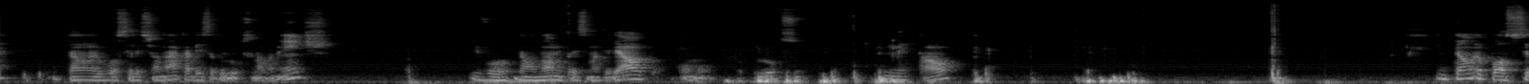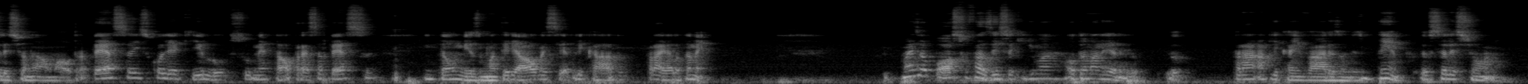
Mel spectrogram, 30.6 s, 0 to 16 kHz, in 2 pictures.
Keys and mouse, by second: 2.0 Escape, 2.4 Escape, 2.4 click, 3.3 click, 5.1 click, 14.8 click, 16.5 click, 18.8 ctrl+middle click, 19.6 shift+middle click, 20.6 ctrl+middle click, 21.3 middle click, 23.8 middle click, 24.6 shift+middle click, 27.6 click, 29.6 shift+click, 30.2 shift+click.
